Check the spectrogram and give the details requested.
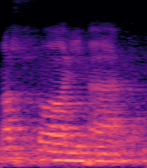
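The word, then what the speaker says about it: الصالحات: sehingga lamnya itu tidak terbaca ya meskipun tulisannya tetap ada. Jadi bacanya itu asolihat dari lamnya itu dimasukkan ke dalam shad atau ditasdidkan huruf shad sehingga lamnya tidak terbaca.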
